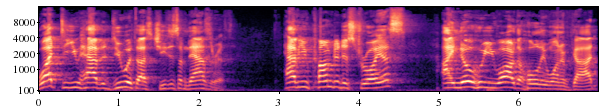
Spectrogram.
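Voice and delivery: loud, yelling outcry. Speaker showing listeners how someone in a service might yell out: yelling. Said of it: "when I just yelled".

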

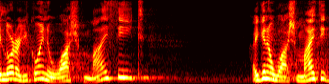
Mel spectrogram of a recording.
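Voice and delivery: sarcastic, sneering voice. Acting out a disciple's reply while retelling scripture: sarcastic Peter voice. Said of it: "in a sarcastic way".

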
